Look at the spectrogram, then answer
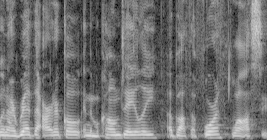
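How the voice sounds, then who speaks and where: Over noticeable background noise, a woman with a fairly low voice speaks at a fairly quick pace. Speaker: public commenter, local resident. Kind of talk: public comment at board meeting. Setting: school board meeting.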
